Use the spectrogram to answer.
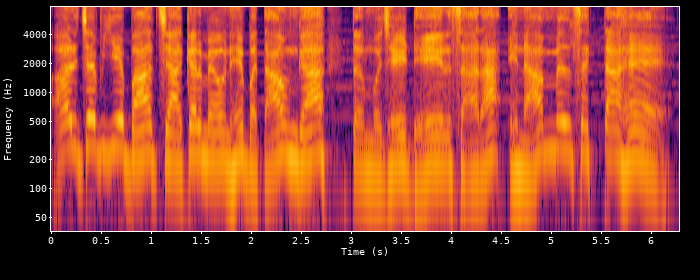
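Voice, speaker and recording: Male actor as greedy cartoon villager: high voice, slow, scheming self-talk. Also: animated, soft background music. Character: greedy, scheming village man who spies. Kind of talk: Hindi cartoon moral story acting.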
